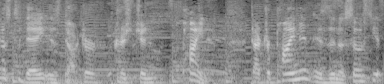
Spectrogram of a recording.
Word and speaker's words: Pinnen: And I realized I should have asked you, do I pronounce your last name as Pinnen? Is that Pinnen. correct? Pinnen.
